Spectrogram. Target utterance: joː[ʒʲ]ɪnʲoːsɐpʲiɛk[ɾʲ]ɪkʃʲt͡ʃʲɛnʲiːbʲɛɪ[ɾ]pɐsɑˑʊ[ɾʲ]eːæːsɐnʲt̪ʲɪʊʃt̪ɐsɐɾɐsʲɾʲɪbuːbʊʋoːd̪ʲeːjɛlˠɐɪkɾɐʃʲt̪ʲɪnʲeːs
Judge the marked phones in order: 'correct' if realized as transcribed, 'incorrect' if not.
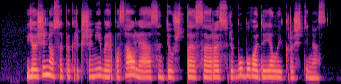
correct, correct, correct, incorrect: lʲ

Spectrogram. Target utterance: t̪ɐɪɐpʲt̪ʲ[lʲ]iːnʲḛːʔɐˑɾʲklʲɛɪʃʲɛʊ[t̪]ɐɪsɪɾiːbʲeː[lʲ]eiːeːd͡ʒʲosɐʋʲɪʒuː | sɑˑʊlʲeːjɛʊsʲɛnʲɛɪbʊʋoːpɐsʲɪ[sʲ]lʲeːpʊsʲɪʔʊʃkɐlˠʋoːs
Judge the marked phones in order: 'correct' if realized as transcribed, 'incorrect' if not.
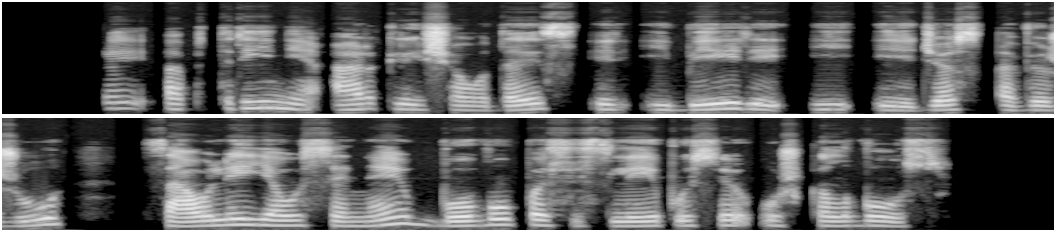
incorrect: ɾʲ, incorrect: d̪, incorrect: ɾʲ, correct

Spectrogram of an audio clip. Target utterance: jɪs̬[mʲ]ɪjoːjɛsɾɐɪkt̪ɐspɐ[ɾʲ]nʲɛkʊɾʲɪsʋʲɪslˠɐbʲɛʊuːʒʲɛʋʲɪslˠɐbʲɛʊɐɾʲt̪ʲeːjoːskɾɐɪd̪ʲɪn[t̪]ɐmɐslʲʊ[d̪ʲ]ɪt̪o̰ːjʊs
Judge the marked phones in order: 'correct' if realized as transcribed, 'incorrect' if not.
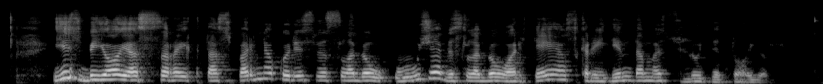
incorrect: bʲ, correct, incorrect: d̪, correct

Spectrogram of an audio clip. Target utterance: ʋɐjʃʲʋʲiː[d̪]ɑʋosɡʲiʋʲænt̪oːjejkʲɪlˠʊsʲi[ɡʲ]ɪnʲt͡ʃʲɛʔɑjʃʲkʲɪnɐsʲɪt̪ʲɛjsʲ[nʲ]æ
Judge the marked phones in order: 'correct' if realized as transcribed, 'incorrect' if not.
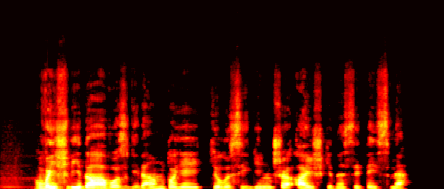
correct, correct, incorrect: mʲ

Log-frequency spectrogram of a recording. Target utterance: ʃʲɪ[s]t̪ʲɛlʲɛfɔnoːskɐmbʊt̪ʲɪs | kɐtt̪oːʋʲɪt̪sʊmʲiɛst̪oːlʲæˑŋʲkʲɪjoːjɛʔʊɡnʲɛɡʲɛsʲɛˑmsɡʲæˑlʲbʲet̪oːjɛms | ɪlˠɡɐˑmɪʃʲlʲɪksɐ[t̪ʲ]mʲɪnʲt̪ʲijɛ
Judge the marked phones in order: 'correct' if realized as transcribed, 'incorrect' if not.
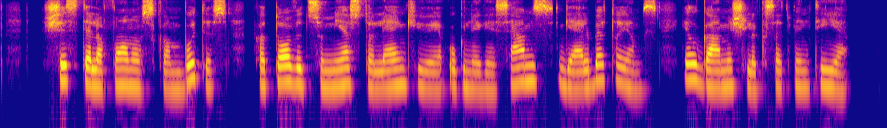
correct, correct

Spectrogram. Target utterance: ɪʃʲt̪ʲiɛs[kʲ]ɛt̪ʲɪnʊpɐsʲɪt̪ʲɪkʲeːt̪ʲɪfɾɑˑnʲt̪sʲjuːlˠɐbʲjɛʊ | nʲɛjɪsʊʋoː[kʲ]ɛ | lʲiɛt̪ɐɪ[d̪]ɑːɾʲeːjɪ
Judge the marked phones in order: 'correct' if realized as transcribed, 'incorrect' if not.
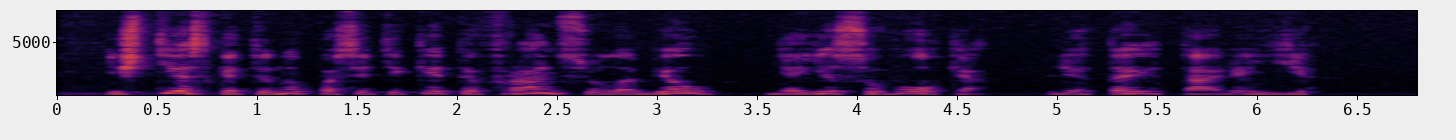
correct, correct, incorrect: t̪

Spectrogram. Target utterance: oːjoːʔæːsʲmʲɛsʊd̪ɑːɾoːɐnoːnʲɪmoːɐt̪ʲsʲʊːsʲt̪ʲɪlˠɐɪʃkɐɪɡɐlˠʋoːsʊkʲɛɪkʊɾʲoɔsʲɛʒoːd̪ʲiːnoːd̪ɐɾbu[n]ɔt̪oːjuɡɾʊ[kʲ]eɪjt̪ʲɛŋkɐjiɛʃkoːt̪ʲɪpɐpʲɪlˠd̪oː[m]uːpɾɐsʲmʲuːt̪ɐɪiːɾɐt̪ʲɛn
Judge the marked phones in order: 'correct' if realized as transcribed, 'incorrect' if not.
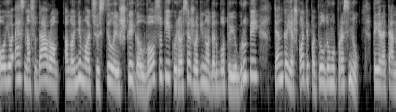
incorrect: none, incorrect: pʲ, correct

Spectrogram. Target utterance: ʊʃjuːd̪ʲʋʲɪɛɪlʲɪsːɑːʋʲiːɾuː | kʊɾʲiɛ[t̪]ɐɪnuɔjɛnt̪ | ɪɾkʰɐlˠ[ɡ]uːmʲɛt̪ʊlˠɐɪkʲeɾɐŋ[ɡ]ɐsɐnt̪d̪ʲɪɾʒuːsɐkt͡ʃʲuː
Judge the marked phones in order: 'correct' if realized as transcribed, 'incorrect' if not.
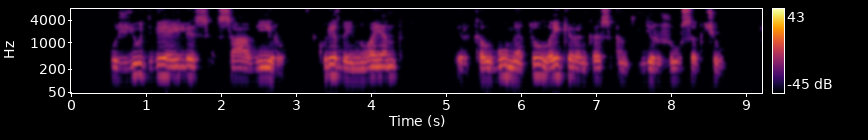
incorrect: d̪, incorrect: b, incorrect: k

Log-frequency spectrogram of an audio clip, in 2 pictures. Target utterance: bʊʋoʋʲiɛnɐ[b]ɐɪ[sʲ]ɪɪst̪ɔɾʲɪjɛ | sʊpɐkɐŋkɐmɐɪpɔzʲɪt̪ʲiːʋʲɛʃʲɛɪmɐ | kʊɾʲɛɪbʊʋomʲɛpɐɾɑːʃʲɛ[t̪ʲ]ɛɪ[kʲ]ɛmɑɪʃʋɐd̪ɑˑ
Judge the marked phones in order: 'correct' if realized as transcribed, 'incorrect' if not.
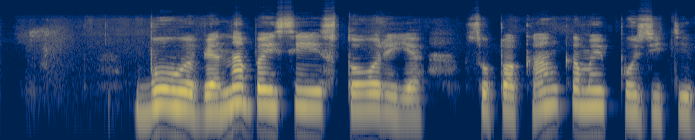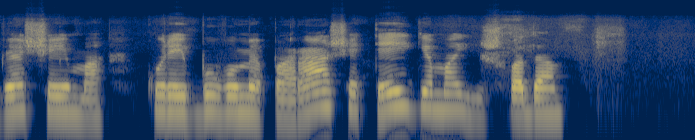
correct, correct, correct, incorrect: ɡʲ

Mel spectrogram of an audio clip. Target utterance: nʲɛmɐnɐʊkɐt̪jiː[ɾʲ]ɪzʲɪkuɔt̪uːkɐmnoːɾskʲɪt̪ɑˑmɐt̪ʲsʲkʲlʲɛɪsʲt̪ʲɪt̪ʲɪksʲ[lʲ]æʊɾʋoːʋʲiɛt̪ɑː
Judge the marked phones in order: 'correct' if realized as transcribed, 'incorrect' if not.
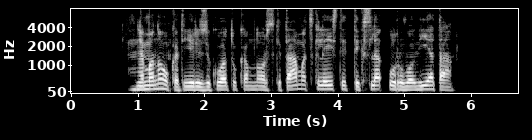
correct, correct

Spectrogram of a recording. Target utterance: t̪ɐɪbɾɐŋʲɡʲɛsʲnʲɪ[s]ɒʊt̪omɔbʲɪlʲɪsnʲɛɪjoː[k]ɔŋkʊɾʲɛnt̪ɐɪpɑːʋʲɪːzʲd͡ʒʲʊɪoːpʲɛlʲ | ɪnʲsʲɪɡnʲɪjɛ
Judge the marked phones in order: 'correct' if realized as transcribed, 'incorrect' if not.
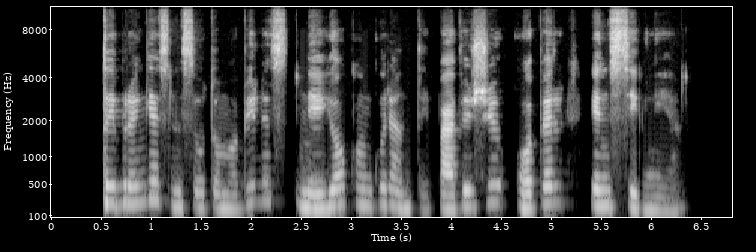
correct, correct

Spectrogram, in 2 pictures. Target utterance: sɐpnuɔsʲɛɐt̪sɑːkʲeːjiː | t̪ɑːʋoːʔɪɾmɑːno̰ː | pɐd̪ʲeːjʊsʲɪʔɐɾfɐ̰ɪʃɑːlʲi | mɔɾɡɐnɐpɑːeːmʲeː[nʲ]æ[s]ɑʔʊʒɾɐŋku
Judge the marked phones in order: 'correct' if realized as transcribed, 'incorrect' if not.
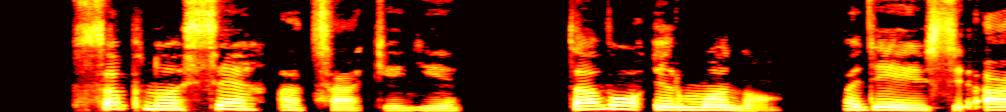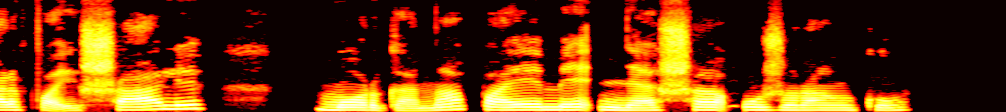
correct, incorrect: ʃ

